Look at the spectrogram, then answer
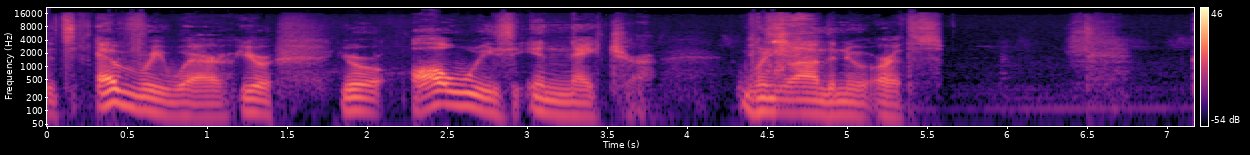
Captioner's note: sneezes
